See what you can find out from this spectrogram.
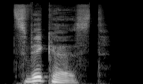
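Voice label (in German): "zwickest", German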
